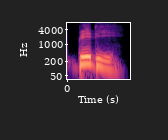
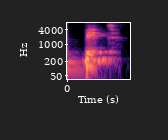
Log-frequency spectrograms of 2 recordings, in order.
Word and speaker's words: bit: of color or so be careful you're saying biddy it's a bit so the t kind of dies remember like not you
